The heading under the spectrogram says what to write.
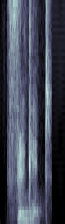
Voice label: "frigate", Indian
